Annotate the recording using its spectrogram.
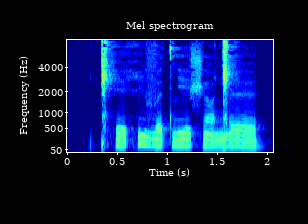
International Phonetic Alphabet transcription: ǁʰ e˧ h i˥˧ v ɛ˧ t lʲ e˧ ʃ ã˧˩ ŋ͡ǁ ɛ˧˩

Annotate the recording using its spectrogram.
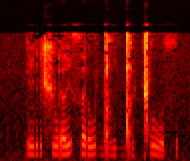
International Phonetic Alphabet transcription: ɾ i r ʃ u ɾ ə i̯ θ ə ɾ u ɡ͡ǃ u i̯ ɡ͡ǃ ø ǁ u θ

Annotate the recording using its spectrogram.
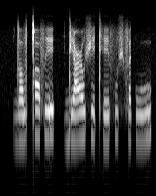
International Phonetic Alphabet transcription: d ɒ v ǀ ɒ f e | d e ʕ o ʃ e tʰ e f u ʃ f æ k w u

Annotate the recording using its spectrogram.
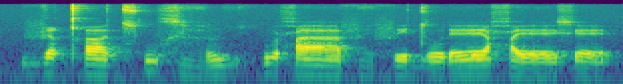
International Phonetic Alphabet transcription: v i qʰ ʌ t͡sʰ u x a̤ β i̤ h u ħ aː f ɛ̤ f e d o ɾ ɛː ħ ɛː x ɛ

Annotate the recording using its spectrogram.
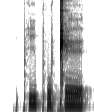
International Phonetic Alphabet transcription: pʰ i pʼ u ǁ e

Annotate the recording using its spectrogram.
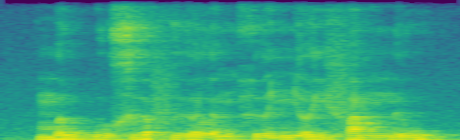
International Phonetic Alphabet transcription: m ə˧˥ w ɓ u˨˩ x ɨ˧˥ ə̯ f ɨ˨˩˦ ə̯ l ə˨˩ ŋ h ɨ˧ ə̯ ɲ əː˨˩˦ j f a˧ m n ɨ˧˥ w

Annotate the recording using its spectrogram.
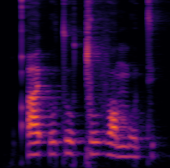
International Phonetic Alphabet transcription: qʼ e˦ ʔ u˦ t u˨ ǀ u˦ v ɒ˨ m u˨ tʲ

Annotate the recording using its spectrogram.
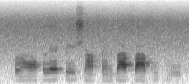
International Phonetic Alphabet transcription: l ɔ̃˦ | l ɛ˧ k͡p e˧ ʃ ã˨ f ɛ̃˨˦ ɡ͡b a˦ f a˦ f i˦˨ ɡ͡b u˨

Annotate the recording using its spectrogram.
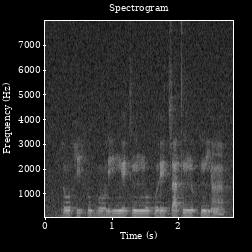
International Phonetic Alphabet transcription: ɾ oː˨ h i˨ h u˨ b oː˨ ɾ i˨ ŋ e˨ t͡s ĩ˨ ŋ o˦ p ʊ˦ ɾ e˨ t͡s a˦ t ĩ˦ n ʊ˦ k ĩ˨ j ã˨

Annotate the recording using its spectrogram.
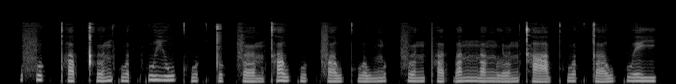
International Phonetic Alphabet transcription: f ʊ˥ k̚ pʰ ɐ˨ p̚ kʰ ɵ˨˥ n kʷ ɐ˨˥ t̚ kʷ iː˥ w kʷʰ ɐ˨˥ k̚ t̪ ʊ˨ k̚ f œː˨˩ m kʰ ɐ˥ w kʷ ɐ˨˥ k̚ f ɐ˨˧ w kʷʰ ɐ˨˧ w ŋ ʊ˥ k̚ f ɵ˨˧ n pʰ ɐ˨ t̚ ɐ˥ n n̪ ɐ˧ ŋ l ɵ˨˥ n kʰ aː˨˩ kʷʰ ɐ˧ k̚ t̪ ɐ˨˥ w kʷ e˥ j

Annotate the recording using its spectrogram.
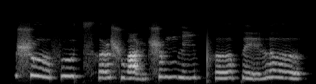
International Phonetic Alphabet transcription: ʂ o˥˩ ʊ̯ f u˥ t͡sʰ ɤ˧˥ ʂ w ɑ̰˨˩ ŋ ʂ ʊ˥ ŋ l i˧˥ pʰ ɤ˧˥ p ḛ˨˩ ɪ̯ l ɤ˥˩

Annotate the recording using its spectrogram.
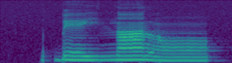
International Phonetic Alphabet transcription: ɓ e˧ j n ã˦ l ɔ̃˧

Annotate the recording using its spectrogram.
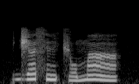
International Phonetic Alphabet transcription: d͡ʒ ɛ˦ s ĩ˧ t͡ʃ o˨ m ã˦˨

